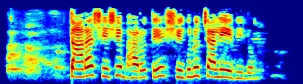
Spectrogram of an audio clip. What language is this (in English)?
Bangla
